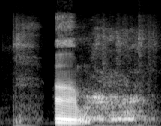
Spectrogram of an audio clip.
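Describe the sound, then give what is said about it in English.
Puppies fighting: a short scuffle, then a sudden loud yelp that gives way to rough growling and whimpering yips. “we got puppy fight. Going.”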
